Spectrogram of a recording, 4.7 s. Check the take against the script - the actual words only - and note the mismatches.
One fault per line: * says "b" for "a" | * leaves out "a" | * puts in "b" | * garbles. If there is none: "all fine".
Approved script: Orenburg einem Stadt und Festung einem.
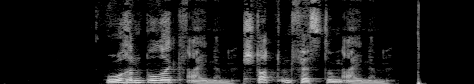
all fine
